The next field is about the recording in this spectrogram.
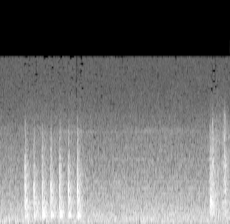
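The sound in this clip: Knocking on a warped, dark-stained wooden door in a shabby hallway: a quick run of about six sharp knocks, then a pause and one more single knock, loud and clear with no voices.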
